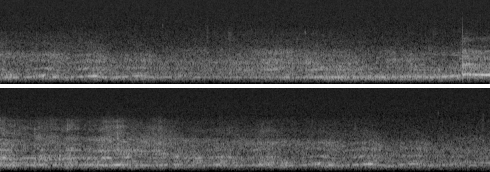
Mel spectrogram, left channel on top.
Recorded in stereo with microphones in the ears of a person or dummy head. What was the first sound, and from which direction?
Only background noise.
